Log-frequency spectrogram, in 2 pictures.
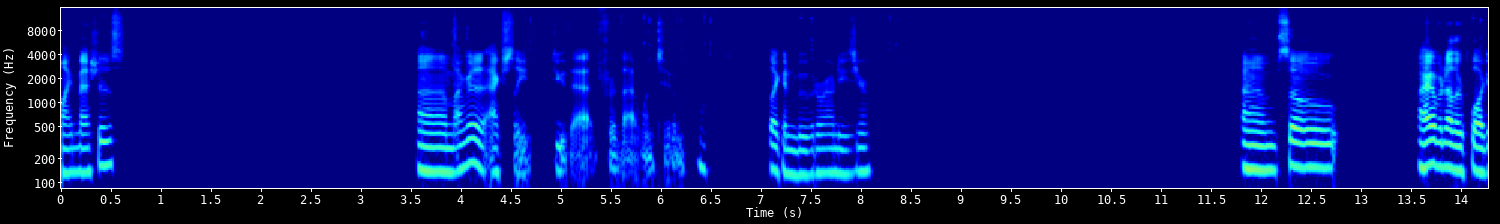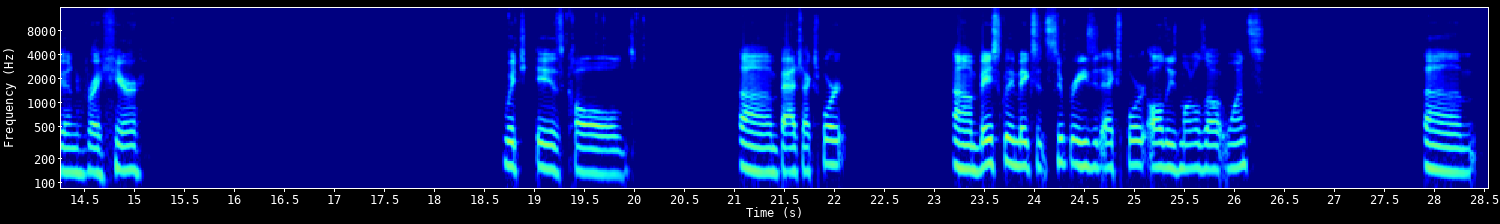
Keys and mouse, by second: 0.4 middle click, 1.7 shift+click, 2.0 g, 3.5 ctrl+s, 6.8 g, 8.3 shift+click, 10.1 g, 11.4 ctrl+s, 13.2-23.5 drag, 24.2-28.5 drag.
